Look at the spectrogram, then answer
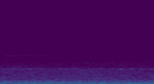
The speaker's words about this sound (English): And I'm pretty sure that's a plane. Yeah, that's a plane. Oh, and that's gonna be coming in really low. Dude, who's flying commercial planes in a typhoon?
